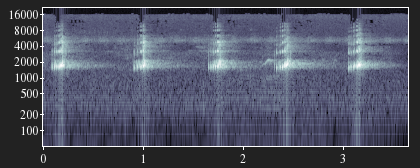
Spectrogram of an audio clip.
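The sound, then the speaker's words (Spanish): Five harsh, croaking calls from a keel-billed toucan, evenly spaced roughly every 0.7 seconds, each a short raspy burst with nothing else around them. “Su canto es parte del ambiente en ruinas arqueológicas mayas como las de Calakmul en México.”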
